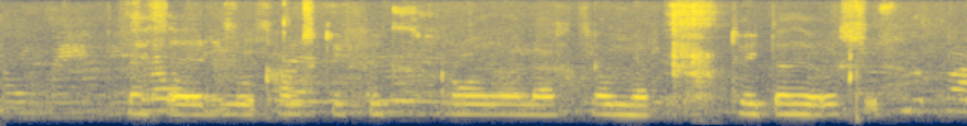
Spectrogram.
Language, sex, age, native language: Icelandic, male, 12, Icelandic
